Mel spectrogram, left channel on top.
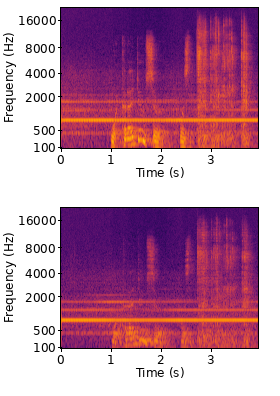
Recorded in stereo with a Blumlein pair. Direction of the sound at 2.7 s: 45° left.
